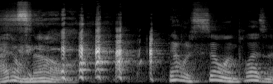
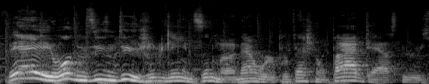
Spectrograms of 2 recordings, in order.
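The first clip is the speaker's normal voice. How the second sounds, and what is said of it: Joking exaggerated radio announcer voice. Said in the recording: “Got to do our radio voice. ... That's your radio voice. ... That was a bad voice to listen. I know mine was pretty bad, but mine was like a joke.”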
